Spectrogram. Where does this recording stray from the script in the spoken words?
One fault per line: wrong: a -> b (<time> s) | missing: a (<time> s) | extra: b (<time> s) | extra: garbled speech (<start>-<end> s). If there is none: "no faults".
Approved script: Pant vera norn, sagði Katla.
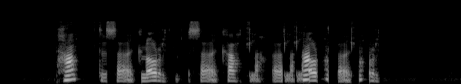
wrong: vera -> sagði (1.1 s)
extra: garbled speech (2.7-3.8 s)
